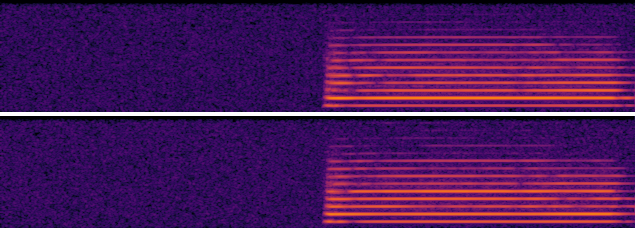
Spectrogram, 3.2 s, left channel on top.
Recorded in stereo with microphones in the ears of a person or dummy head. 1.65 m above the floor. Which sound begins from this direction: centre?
A trumpet, at 1.6 s.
